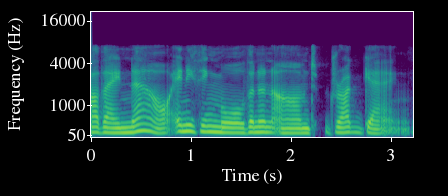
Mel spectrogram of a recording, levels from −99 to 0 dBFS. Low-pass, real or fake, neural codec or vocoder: 7.2 kHz; real; none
